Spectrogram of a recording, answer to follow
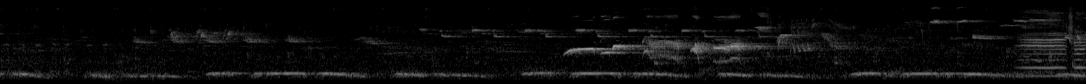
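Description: Birdsong opening a song, before the music comes in: a steady run of low hooting calls, with higher chirps over them that grow busier and louder about halfway through.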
